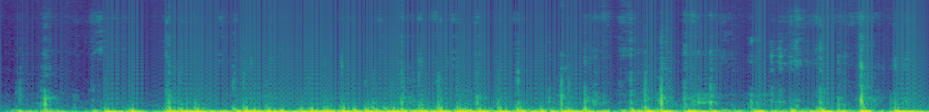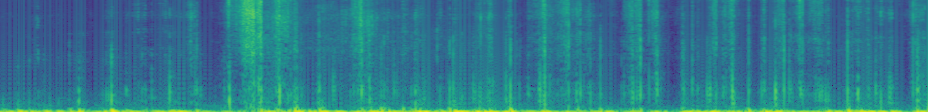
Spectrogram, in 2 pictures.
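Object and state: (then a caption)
Soft foam squishy toy. A Japanese cheesecake squishy, a soft foam toy, is tapped quickly and continuously with soft, non-aggressive taps. The sound is a dense, muffled patter of low thuds with short, dull decay, and brighter clicks appear in the second half.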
